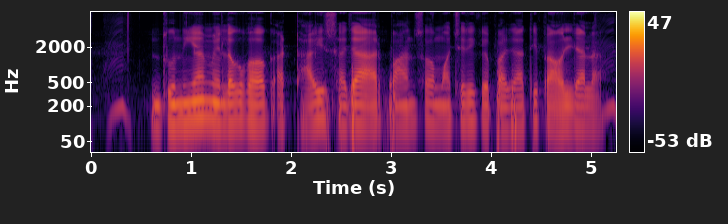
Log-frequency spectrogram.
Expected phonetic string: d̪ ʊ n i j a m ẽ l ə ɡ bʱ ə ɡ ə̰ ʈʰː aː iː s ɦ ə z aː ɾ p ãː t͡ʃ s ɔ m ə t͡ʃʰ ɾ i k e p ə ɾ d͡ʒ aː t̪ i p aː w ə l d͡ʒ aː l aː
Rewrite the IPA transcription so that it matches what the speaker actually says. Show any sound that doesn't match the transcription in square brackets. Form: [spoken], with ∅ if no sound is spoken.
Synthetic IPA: d̪ ʊ n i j a m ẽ l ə ɡ bʱ ə ɡ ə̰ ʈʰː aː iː s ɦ ə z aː ɾ p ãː t͡ʃ s ɔ m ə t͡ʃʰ ɾ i k e p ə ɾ d͡ʒ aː t̪ i p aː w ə l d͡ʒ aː l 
